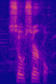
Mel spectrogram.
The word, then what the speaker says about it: Social Circle: I'm told the correct pronunciation of is So Circle. Circle? I think you got to mash it all together.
